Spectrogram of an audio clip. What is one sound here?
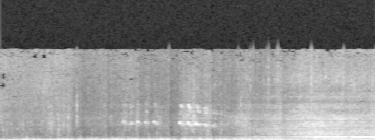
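A second rally car engine approaches, revving.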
